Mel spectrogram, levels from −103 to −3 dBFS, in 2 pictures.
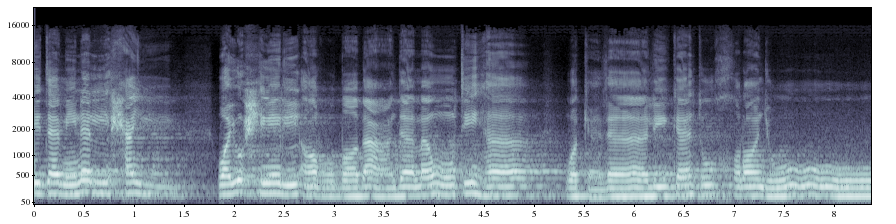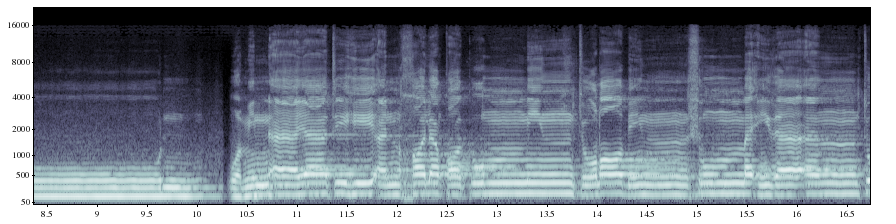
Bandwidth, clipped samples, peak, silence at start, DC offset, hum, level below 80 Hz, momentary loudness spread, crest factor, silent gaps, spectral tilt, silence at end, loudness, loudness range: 14 kHz; under 0.1%; -2 dBFS; 0 s; under 0.1%; none; -56 dBFS; 6 LU; 14 dB; none; -7 dB/octave; 0 s; -17 LUFS; 3 LU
